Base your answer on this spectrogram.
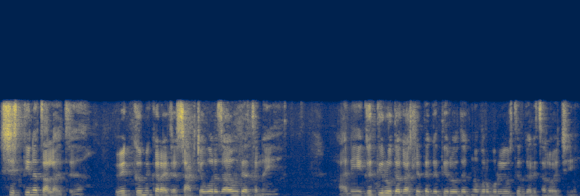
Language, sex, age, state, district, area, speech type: Marathi, male, 30-45, Maharashtra, Buldhana, rural, spontaneous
